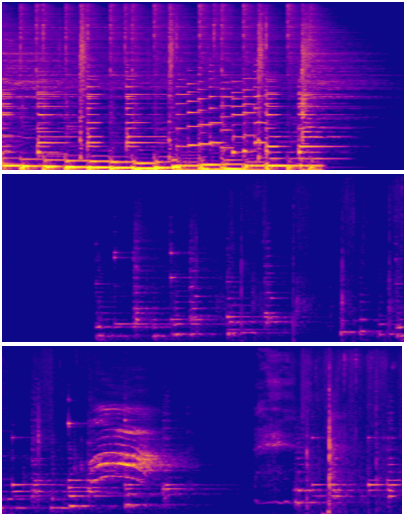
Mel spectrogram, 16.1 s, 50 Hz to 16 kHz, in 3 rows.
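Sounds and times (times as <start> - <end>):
light bouncy plucked music: 0.0 - 4.4, 6.6 - 13.6, 14.6 - 16.0
long yell: 11.8 - 12.9.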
